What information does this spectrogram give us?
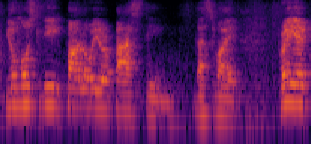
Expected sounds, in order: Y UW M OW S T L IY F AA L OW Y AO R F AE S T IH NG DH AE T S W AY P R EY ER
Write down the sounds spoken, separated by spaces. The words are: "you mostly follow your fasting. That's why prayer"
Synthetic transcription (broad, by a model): Y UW M OW S T L IY F AA L OW Y AO R P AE S T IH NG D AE T S W AY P R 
